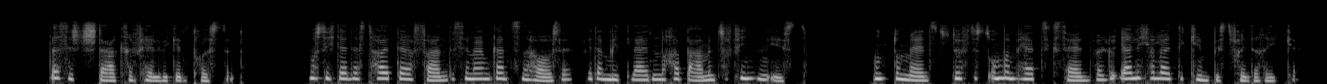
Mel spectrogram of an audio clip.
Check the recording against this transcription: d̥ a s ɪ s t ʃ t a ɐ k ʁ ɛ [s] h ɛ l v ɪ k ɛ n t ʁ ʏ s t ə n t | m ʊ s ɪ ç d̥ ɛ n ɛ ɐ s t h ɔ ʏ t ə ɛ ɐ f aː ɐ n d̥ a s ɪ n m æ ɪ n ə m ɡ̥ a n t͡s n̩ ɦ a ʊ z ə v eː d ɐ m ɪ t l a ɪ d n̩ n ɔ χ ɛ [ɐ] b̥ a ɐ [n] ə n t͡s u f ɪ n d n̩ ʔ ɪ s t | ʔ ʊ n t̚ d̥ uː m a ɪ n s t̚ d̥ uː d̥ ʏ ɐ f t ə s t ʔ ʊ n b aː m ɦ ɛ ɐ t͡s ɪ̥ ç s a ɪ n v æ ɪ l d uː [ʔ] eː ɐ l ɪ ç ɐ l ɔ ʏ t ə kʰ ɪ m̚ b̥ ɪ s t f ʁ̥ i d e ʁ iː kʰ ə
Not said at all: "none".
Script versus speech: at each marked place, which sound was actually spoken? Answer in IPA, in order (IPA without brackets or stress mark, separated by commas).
f, ɐ, m, ʔ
